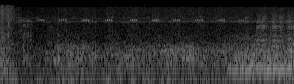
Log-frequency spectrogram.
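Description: Crickets chirping in an even rhythm, about three high chirps a second. A low steady hum comes in near the end.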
